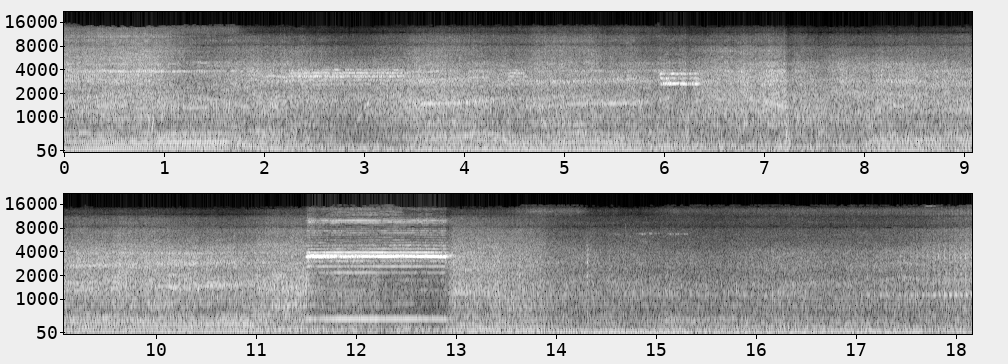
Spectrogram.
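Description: Hero Splendor Plus motorcycle's small single-cylinder four-stroke engine running while riding in dense traffic, with traffic noise around it; the engine note rises in the first second or two. A vehicle horn sounds for just over a second about twelve seconds in, after a short high beep near six seconds.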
